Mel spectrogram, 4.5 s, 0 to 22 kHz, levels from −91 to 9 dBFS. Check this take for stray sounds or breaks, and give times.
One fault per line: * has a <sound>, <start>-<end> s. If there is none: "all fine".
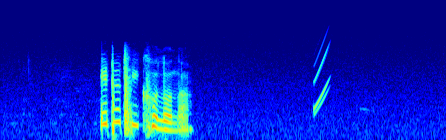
* has a chirp, 3.1-3.3 s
